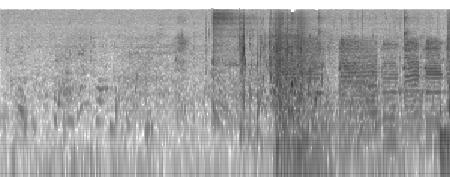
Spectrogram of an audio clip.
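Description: Lake water splashing and sloshing around people in the water, loudest about three to four seconds in. Guitar music then starts over it.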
